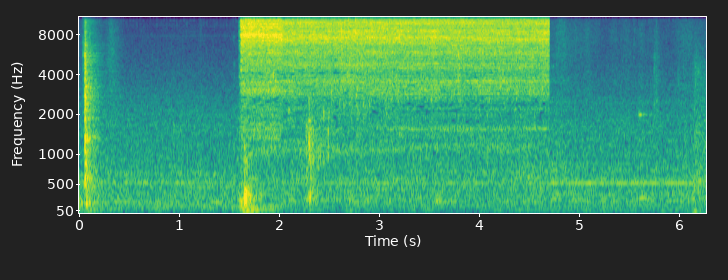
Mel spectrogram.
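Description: A click, then a steady high hiss that switches on abruptly and cuts off sharply about three seconds later, heard in a small bathroom.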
